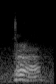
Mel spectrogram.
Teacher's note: en una parte de Ancash, todavía se utiliza el sonido retroflejo , tra, que ya no se utiliza en otros lugares. De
